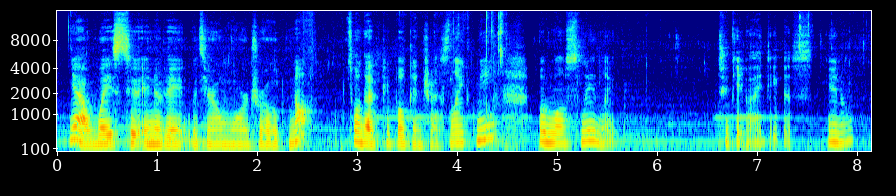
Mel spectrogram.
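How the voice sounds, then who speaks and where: A soft-spoken woman at a fairly slow pace, her medium-pitched voice relaxed in tone, with music in the background. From Brazil. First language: Portuguese. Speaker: crafting vlogger. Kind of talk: casual monologue while crafting. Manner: relaxed, meandering.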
